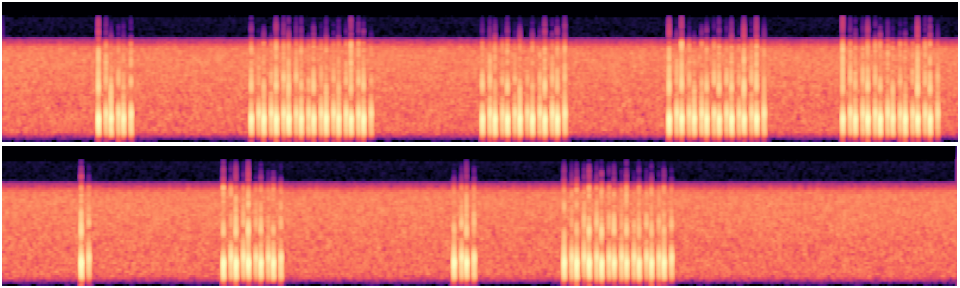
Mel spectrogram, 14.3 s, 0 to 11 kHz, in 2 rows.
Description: Pulse dialling, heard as clicks on a phone line, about 11 pulses a second, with phone line noise. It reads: 3 0 7 8 8 1 5 2 9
